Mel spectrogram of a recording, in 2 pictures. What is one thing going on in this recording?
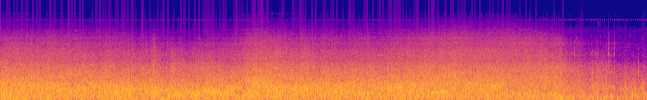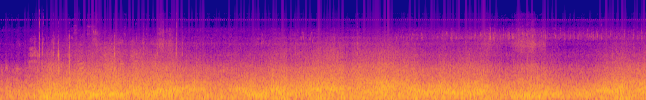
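Strong wind roars and buffets against a microphone outdoors.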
